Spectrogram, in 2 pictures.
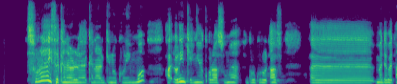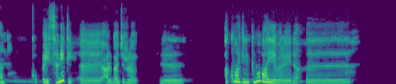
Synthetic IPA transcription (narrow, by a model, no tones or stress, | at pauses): sʊɾaːɪsɐkɐnɐrɐkɐnɐɾɡɪnʊkʰʊnɪɪmːo̞ːhaᶑoɾiːŋke̞ːɲːɐkʼʊɾaːsʊmɐɡʊɾɡʊɾuᶑaːf | mɐd̪ɐbɐᶑ̪aːnkʼɔpʼːeːsɐnit̪ɪɐɾɡaːd͡ʒɪrːɐ | ʔɐkːʊmɐɾɡɪnʊt̪ːɪmːoːbaːjːɛbɐɾɐed̪a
